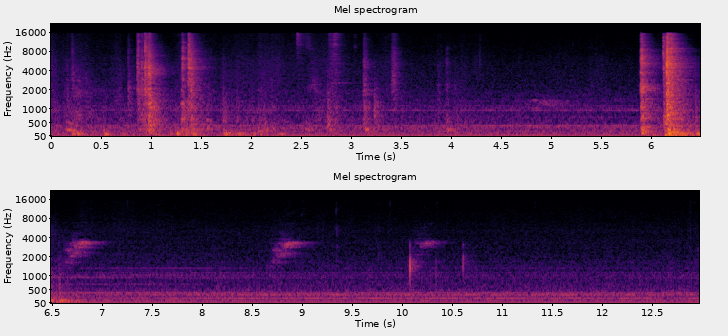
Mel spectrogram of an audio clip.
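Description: Household knocks and clicks, like cupboard or closet doors being opened and shut, several in the first few seconds and one loud thump about six seconds in. A few faint short high squeaks follow, over a steady low hum.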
